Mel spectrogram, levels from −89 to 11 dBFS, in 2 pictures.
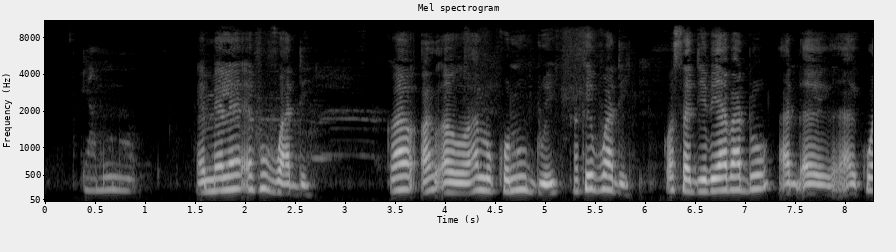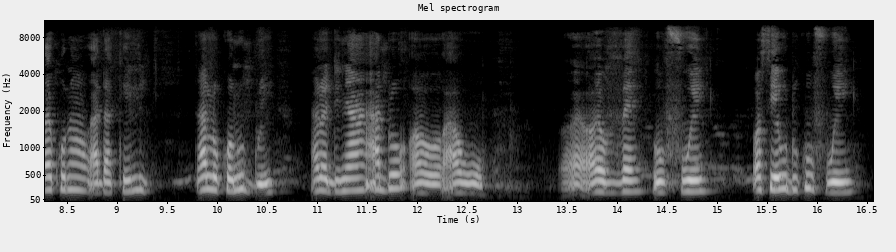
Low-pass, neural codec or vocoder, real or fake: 9.9 kHz; none; real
